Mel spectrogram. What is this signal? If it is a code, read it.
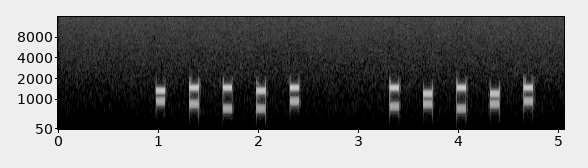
DTMF, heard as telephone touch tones, dialled by machine, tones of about 90 ms. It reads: 0932# 6737#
